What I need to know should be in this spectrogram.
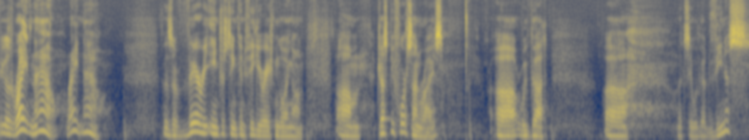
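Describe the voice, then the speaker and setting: Over a quiet background, a man with a dark, mellow, somewhat breathy voice speaks at a moderate pace with very wide pitch swings and long, frequent pauses. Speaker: planetarium staff host. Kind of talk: event introduction and moderation. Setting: stage with audience. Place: hall.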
